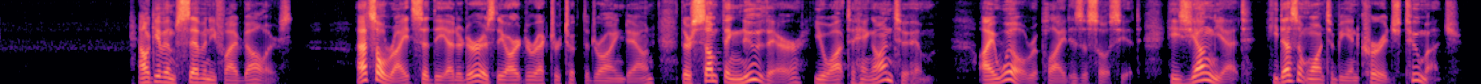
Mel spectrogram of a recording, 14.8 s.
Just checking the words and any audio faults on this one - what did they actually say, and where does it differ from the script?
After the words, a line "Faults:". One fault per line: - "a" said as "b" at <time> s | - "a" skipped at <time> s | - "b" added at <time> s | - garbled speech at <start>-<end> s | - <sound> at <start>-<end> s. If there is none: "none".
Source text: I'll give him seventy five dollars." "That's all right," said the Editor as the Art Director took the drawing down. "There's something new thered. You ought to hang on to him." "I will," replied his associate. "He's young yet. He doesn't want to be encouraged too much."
I'll give him seventy five dollars." "That's all right," said the Editor as the Art Director took the drawing down. "There's something new there. You ought to hang on to him." "I will," replied his associate. "He's young yet. He doesn't want to be encouraged too much."
Faults:
- "thered" said as "there" at 7.6 s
